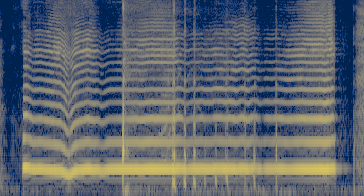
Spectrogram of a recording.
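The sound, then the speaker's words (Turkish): A person imitates a mosquito's whine in the Nihavent makam with one sustained, nasal buzzing hum lasting about five seconds. It dips briefly in pitch early on and has a few faint clicks partway through. Steady. “evet nihavent bir sivrisineği e, canlandırdığınızı evet.”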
